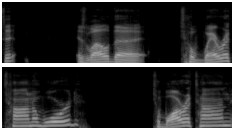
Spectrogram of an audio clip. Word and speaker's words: Tewaaraton: The Tawaraton Award. Tawaraton. It's Is it like a Native American name? Yeah, it's Okay. Tewaaraton.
